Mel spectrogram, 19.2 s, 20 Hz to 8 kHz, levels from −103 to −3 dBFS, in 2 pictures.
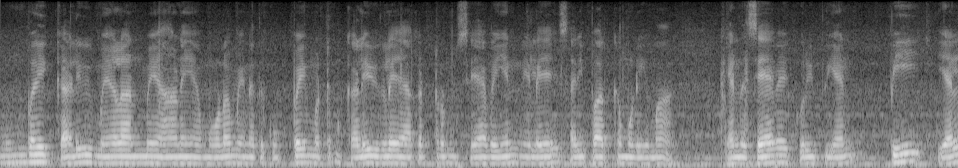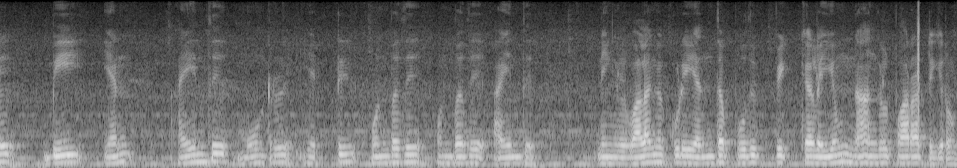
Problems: none marked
